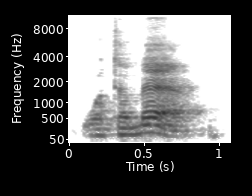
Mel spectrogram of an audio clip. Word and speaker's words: Wot aber: In Luo, you say Wataber.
